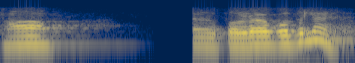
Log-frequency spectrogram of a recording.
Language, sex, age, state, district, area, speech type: Odia, male, 45-60, Odisha, Dhenkanal, rural, conversation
